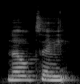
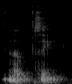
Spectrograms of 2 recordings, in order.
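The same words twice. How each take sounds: First: Said in the usual way. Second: Whispers notate, fading the repeat to breath; whispered. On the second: Shown as a demonstration. Teacher repeating a step, whispering notate. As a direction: drop to a whisper on the last notate.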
